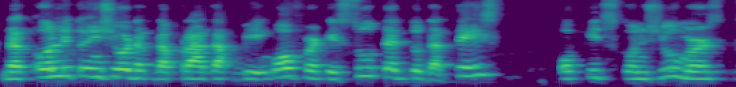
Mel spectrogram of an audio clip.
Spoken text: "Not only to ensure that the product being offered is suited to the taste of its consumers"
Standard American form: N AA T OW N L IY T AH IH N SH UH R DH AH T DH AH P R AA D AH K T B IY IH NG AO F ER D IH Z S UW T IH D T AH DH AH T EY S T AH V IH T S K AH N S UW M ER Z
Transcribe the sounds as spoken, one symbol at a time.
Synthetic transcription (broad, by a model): N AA T OW N L IY T AH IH N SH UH R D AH T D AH P R AA D AH K T B IY IH NG AO F ER D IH S UW T IH D T AH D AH T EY S T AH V IH T S K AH N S UW M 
